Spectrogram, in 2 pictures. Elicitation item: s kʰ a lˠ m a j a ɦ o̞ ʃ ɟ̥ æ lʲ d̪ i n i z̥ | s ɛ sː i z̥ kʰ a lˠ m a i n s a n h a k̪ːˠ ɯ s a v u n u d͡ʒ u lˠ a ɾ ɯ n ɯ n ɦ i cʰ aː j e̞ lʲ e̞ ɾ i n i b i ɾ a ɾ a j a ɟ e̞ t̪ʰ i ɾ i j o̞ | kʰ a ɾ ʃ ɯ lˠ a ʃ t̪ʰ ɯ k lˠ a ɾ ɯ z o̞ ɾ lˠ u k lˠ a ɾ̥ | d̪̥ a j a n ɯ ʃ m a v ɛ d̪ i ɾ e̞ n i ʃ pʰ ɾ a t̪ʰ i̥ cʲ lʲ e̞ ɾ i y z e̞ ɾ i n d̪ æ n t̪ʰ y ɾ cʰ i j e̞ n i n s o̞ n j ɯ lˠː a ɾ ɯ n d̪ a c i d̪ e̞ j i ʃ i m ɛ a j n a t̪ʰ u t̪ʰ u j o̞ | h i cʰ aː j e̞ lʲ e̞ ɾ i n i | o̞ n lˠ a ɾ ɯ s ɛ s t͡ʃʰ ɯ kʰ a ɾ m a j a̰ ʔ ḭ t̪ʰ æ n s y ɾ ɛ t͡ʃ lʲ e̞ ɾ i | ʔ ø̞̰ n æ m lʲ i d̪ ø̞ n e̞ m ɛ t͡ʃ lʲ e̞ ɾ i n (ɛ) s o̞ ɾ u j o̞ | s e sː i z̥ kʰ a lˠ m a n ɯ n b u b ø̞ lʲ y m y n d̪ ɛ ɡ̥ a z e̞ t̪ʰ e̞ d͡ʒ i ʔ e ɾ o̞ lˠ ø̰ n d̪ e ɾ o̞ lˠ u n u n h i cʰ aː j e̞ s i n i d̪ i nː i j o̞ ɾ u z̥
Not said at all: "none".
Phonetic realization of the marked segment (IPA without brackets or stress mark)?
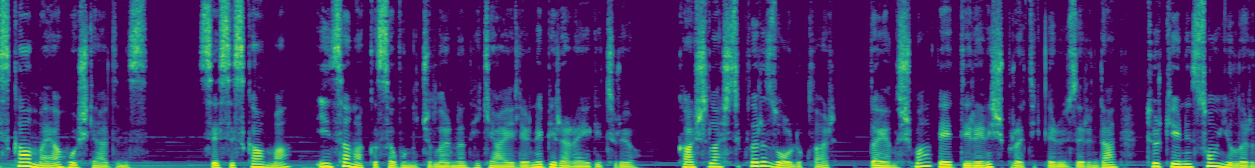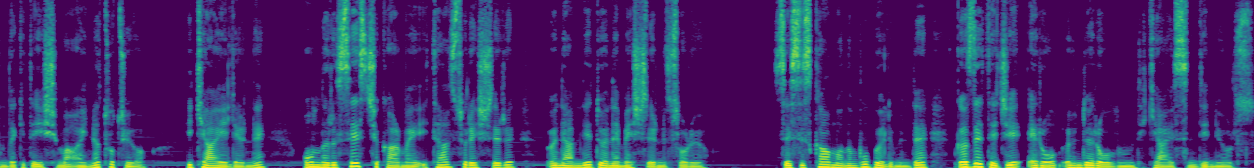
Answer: i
